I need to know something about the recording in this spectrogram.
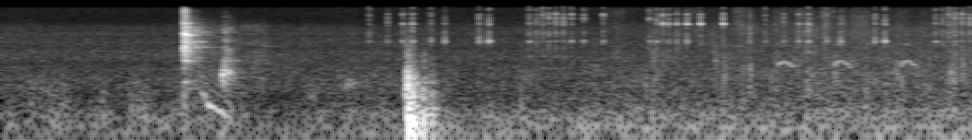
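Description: A single heavy thump about two and a half seconds in, over a steady low outdoor background, with a few faint short chirps near the end.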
